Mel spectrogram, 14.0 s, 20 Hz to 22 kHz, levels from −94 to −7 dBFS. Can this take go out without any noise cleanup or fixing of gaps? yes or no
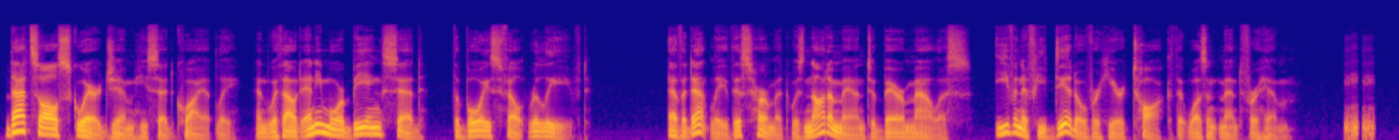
no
